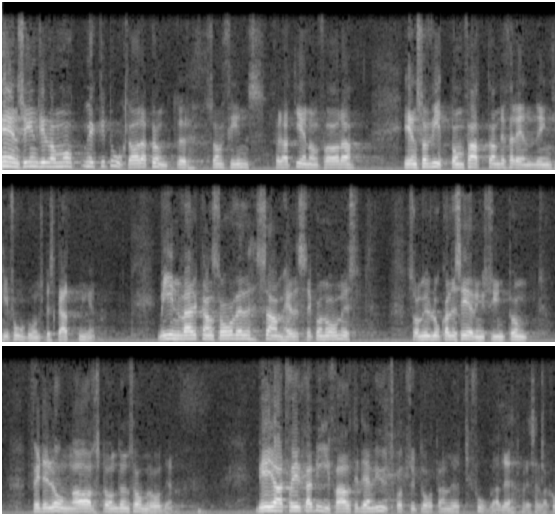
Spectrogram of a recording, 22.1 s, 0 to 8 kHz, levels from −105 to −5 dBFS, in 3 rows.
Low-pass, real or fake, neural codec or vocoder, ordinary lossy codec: 7.2 kHz; real; none; none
